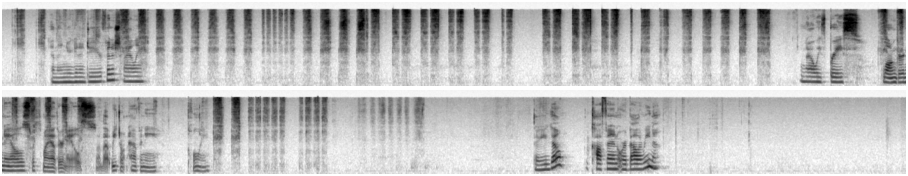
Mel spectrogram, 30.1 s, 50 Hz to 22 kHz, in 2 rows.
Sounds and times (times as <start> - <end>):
Rub: 0.2 - 12.8, 14.6 - 16.4, 18.6 - 22.2.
